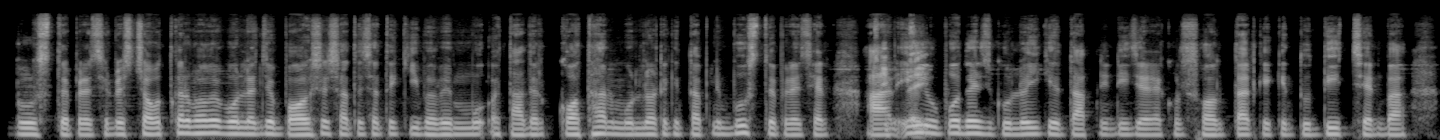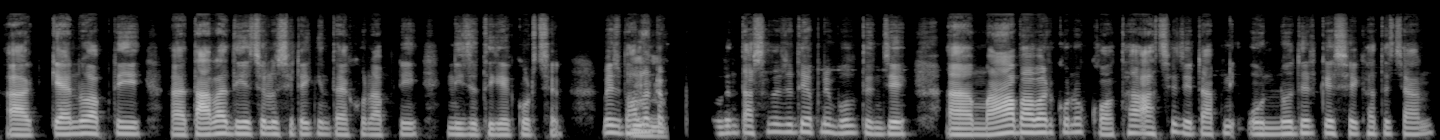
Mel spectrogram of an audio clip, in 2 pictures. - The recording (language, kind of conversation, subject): Bengali, podcast, কোন মা-বাবার কথা এখন আপনাকে বেশি ছুঁয়ে যায়?
- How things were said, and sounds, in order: horn; tapping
